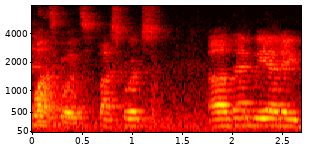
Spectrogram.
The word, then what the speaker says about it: Blazkowicz: Blazkowicz.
